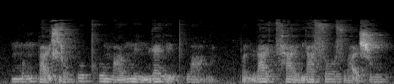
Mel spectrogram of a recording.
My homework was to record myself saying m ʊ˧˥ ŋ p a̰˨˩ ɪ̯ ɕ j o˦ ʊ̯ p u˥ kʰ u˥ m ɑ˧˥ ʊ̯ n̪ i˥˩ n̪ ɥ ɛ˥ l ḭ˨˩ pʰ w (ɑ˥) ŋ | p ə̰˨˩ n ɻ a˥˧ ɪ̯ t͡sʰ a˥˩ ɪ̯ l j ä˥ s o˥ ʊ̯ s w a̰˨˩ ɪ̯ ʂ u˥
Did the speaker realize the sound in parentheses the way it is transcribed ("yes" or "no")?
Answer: no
